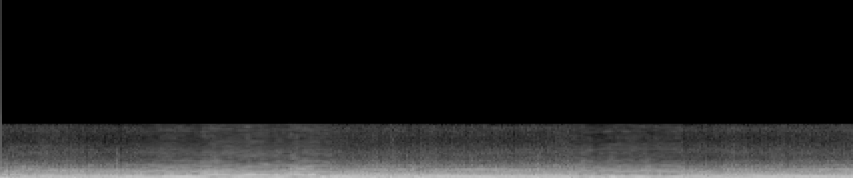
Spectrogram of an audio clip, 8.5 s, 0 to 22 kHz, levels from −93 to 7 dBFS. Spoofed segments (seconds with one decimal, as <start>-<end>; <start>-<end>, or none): 1.4-3.3; 5.7-6.8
